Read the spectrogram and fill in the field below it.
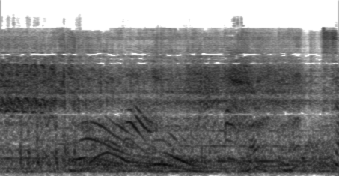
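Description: A horse neighs in loud, wavering whinnies that rise and fall across the clip, with clip-clop hoofbeats and a dramatic soundtrack behind, portraying the ancient horse Catastros in a Power Rangers episode.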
